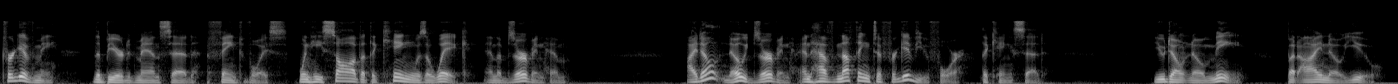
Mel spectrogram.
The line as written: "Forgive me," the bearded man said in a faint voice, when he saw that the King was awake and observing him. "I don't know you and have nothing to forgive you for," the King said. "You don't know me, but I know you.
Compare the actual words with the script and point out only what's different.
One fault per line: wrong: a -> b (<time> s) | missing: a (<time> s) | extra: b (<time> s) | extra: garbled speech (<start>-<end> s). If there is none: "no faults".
missing: in (2.0 s)
wrong: you -> observing (7.4 s)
